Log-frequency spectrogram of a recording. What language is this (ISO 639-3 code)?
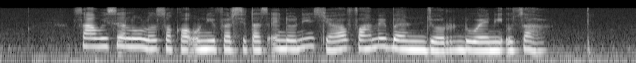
jav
